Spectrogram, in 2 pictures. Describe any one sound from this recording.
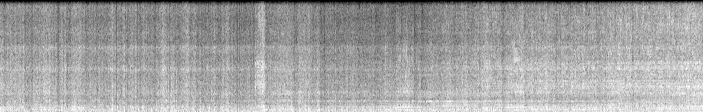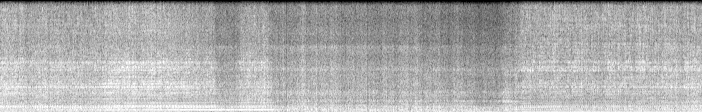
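A car engine roars loudly, rising and falling in pitch as it revs and shifts gears.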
